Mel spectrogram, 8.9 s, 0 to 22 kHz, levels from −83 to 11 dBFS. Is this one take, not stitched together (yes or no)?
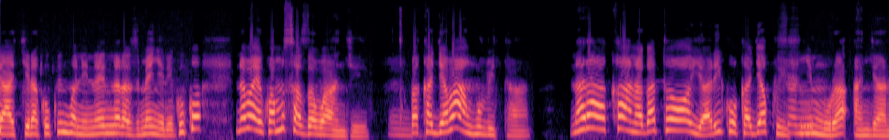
no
